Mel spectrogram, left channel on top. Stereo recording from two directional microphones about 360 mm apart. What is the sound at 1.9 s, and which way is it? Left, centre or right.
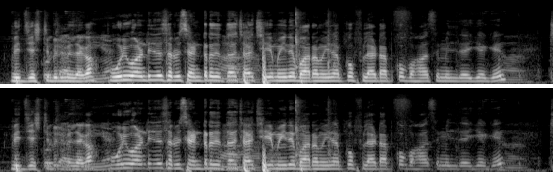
Speech, centre.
